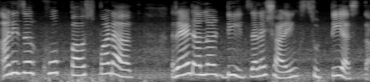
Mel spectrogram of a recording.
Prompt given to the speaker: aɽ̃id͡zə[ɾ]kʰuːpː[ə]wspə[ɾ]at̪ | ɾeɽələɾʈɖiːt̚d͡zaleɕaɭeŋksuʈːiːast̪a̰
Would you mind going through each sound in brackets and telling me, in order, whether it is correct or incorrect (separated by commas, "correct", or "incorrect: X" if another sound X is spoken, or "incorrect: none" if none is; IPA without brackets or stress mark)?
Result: correct, incorrect: a, incorrect: ɽ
